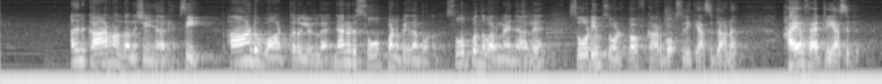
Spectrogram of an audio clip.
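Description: A man speaks in a lively way, teaching, close to a microphone.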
